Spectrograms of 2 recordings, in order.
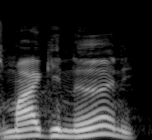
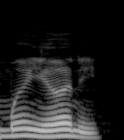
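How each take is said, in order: First: The g and n are pronounced as separate sounds. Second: The gn is pronounced as one 'ny' sound. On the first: The speaker calls it wrong. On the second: The speaker calls it right.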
